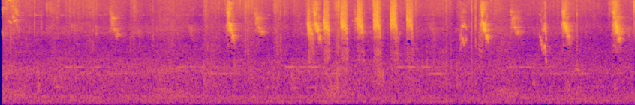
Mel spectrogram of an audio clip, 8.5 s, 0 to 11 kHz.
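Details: Eurasian tree sparrow fledglings being fed by their parents on 6 May 2021: short, high chirps scattered at first, then a quick run of about seven evenly spaced calls, over a steady low hum.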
